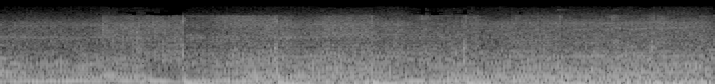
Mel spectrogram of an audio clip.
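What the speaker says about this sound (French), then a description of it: "Le Can-Am, c'est l'espèce de drôle d'engin là. On appelle ça un SSV. Une sorte de super buggy." A Can-Am SSV off-road buggy races fast on Réunion's volcanic terrain, its engine roaring loud and close with repeated sharp revving shifts throughout.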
